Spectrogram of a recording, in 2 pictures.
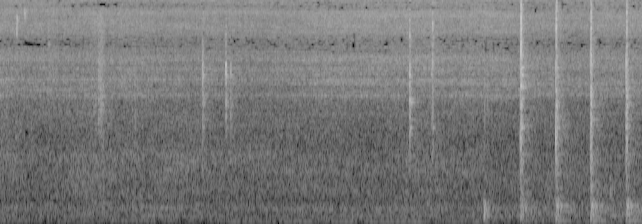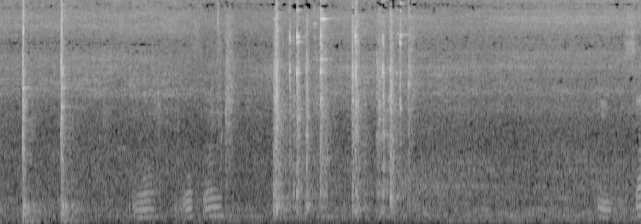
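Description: Metal hand tools clicking and knocking on the brake caliper bolts as they are loosened: after a few quiet seconds, a run of sharp clicks about two a second, then a quicker cluster of clicks.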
